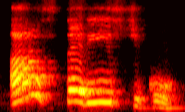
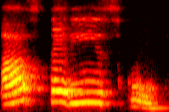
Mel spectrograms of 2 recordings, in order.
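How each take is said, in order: First: The word has five syllables, with an extra 'ti'. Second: The word has four syllables, no extra 'ti'. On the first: The speaker calls it wrong. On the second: The speaker calls it right.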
